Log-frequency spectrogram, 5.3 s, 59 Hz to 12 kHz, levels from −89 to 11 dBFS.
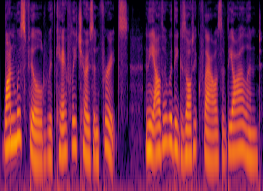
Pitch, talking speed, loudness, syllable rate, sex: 175 Hz, 195 wpm, -20 LUFS, 5.8 syllables/s, female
